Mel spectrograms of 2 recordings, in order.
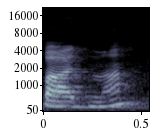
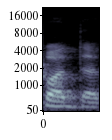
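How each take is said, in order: First: The name is said with an m sound. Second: The name is said with a double d sound. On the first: This is how the name is spelled. "It's written पादमा" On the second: This is how the name is actually pronounced. "That's how it's pronounced"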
